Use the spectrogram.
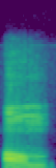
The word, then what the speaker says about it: home: A gente até fecha a boca porque a última letra, o último som é produzido pela letra M.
